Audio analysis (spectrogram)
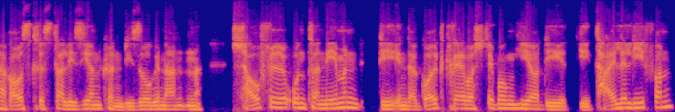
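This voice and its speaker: Recorded with a dry, close sound and no echo, a man has a plain, everyday voice at medium pitch with ordinary pitch variation. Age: 20s. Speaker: portfolio manager. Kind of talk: interview.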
